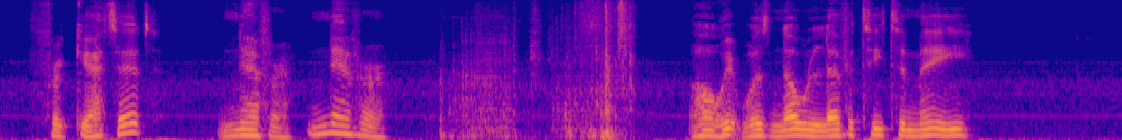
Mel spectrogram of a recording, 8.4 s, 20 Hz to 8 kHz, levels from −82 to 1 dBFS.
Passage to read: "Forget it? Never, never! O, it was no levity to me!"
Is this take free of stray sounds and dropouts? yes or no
no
